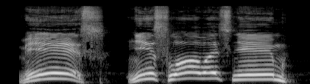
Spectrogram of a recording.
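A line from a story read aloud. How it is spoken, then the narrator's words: Shouted. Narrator (Russian): крикнул Джеймс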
